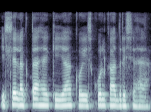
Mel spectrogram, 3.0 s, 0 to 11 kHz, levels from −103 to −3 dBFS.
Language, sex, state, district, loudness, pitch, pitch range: Hindi, male, Jharkhand, Palamu, -16 LUFS, 130 Hz, 125-135 Hz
